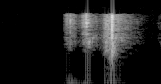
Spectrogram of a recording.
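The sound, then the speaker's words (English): Newspaper pages rustle and crinkle in three quick bursts as the paper is opened and handled, with no voices. “Here, I brought in the paper. Now, let's take a look at the one ad.”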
